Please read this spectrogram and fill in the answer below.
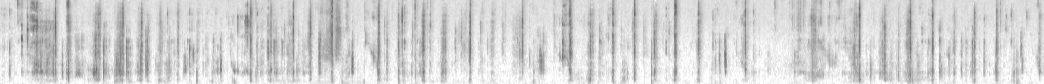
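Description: Chewing and biting into fresh strawberries with chocolate whipped cream, full of quick sharp mouth clicks. The loudest stretch is a burst of chewing about six to seven seconds in.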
